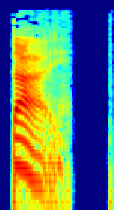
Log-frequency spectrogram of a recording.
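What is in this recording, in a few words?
"dai", Chinese, tone 4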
